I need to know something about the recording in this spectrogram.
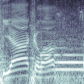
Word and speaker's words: Xilitla: Yeah, there it is, the pronunciation of the town, Yakala.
